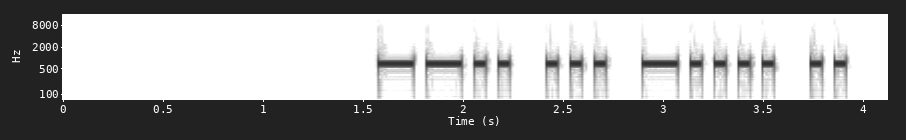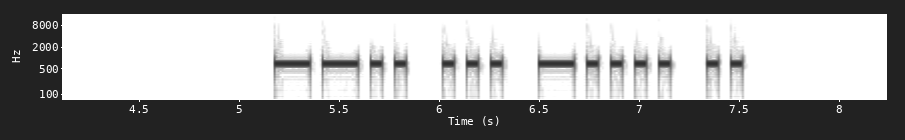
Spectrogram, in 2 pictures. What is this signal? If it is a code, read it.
Morse code, heard as a keyed tone, about 20 wpm, 700 Hz. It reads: ZS6I ZS6I
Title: DXCC-100 Call Signs - 4 Characters - Repeated 2x - 20wpm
